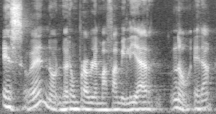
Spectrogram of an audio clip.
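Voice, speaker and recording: In an interview, a woman gives personal testimony about her near-death experience, earnest and emotional, sometimes dropping to a whisper. Her voice sits low and her pace is a little fast.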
